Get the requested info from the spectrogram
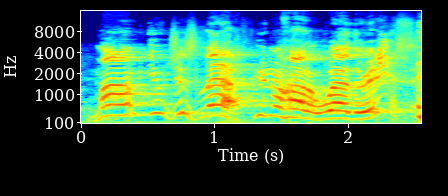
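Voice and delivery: full-throated, high-pitched, very loud yell. Retelling what he says to his mom about the weather: imitating himself yelling. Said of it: "I yell at my mom".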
